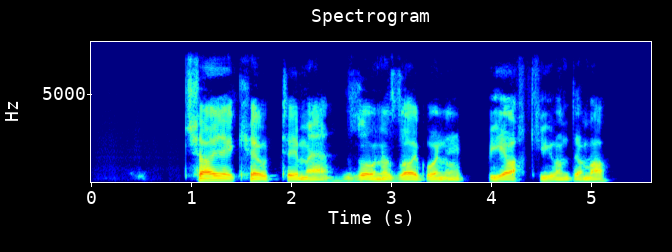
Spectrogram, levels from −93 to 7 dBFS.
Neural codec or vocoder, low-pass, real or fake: codec, 16 kHz, 2 kbps, FreqCodec, larger model; 7.2 kHz; fake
